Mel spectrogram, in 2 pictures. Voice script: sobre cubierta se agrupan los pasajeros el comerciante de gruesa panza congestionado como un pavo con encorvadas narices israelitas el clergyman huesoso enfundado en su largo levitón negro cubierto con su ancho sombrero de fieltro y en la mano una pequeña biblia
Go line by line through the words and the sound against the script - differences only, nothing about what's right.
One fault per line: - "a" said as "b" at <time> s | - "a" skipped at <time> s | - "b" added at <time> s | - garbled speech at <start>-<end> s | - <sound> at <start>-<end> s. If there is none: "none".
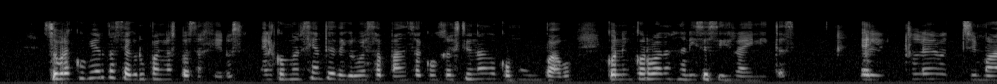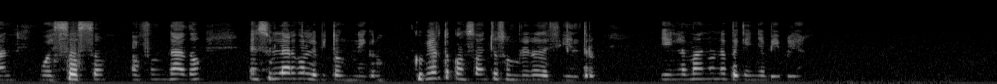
none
